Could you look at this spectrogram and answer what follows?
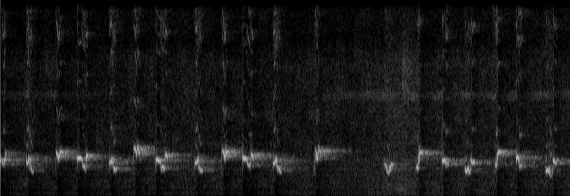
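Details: Lure song of a sooty-headed bulbul in rapid fighting style: repeated bright whistled couplets, each rising then dropping, with a short pause midway before the bouncing notes resume.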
